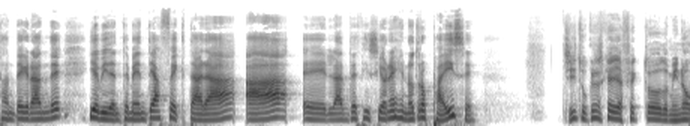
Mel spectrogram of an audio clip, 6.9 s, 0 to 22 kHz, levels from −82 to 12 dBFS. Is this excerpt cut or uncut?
uncut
